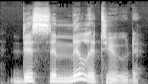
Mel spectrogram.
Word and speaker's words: dissimilitude: dissim what is this dissimilitude you gotta emphasize the myth and then the last syllable can be tude or tude dissimilitude dissimilitude noun from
